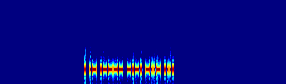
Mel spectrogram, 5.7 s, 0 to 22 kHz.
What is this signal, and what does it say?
Morse code, heard as a keyed tone, about 47 wpm, 700 Hz. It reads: EA1CXH
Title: DXCC-100 Call Signs - 6 Characters - Repeated 3x - 45wpm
